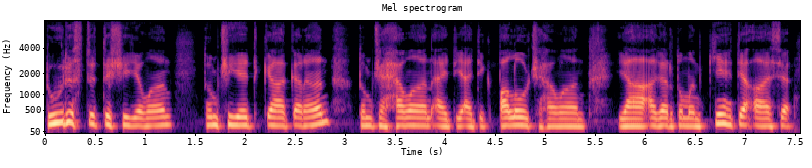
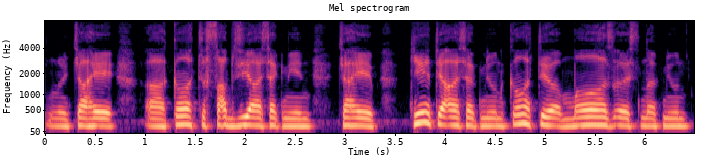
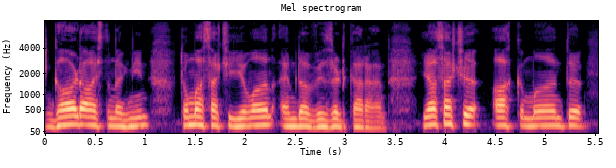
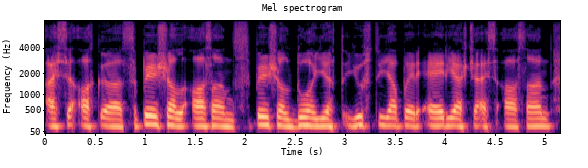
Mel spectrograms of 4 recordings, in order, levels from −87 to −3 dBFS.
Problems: none marked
